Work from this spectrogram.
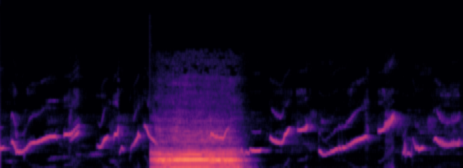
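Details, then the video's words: Tame fat cow in a herded afternoon group, calling the female with a single loud, drawn-out moo lasting about a second, surrounded by frequent high chirping birdsong before and after. "The funny sound of a fat cow calling the female"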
